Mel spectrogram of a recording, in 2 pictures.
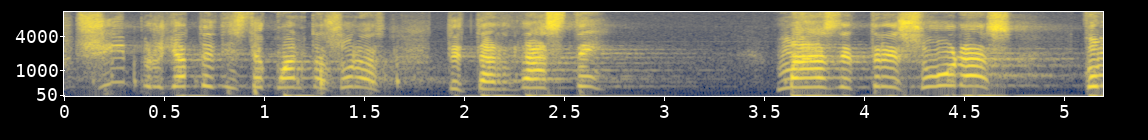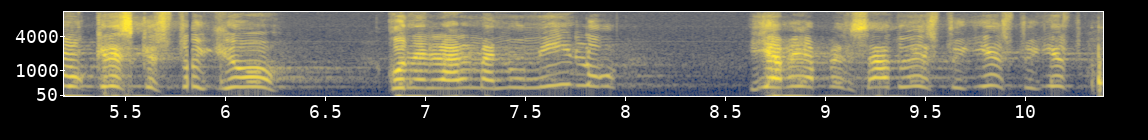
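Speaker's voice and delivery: high, loud exasperated scolding; reproachful wife. Retold or imitated. Wife scolds husband for coming back three hours late. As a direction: let him have it for being hours late.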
